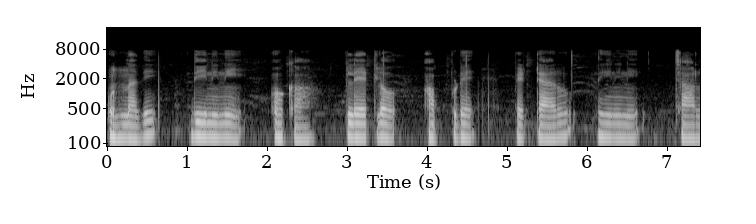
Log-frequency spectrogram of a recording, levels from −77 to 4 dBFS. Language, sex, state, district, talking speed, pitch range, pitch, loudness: Telugu, male, Andhra Pradesh, Sri Satya Sai, 65 wpm, 115-130 Hz, 120 Hz, -21 LUFS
